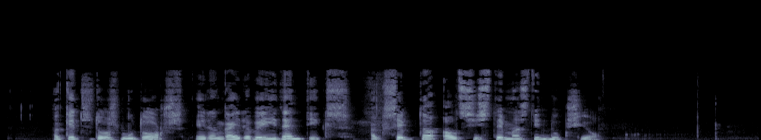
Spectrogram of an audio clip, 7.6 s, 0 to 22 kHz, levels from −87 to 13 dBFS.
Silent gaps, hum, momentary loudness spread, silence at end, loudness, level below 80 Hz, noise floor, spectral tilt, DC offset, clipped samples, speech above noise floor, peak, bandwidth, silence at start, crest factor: none; none; 12 LU; 1.6 s; -25 LUFS; -78 dBFS; -74 dBFS; -5 dB/octave; under 0.1%; under 0.1%; 49 dB; -6 dBFS; 11.5 kHz; 0.55 s; 20 dB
